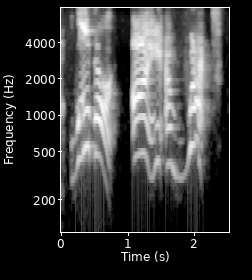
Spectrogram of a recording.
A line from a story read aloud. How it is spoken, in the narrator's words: Gemma exclaimed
